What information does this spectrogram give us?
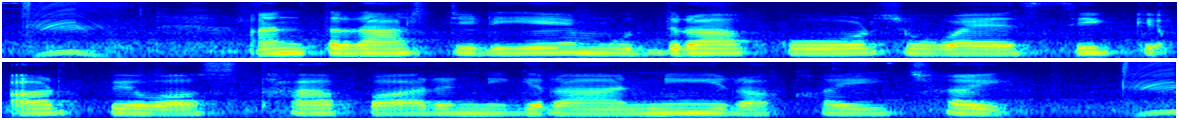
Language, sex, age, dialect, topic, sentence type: Magahi, female, 31-35, Western, banking, statement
